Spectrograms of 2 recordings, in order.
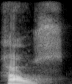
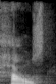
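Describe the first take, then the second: First: House with a clear breathy h at the start; louder house with a puffed h. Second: House with silent h; house without h. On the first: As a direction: blow the h in house. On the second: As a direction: say house starting on the vowel, no breath. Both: Shown as a demonstration. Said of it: "a gente fala".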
